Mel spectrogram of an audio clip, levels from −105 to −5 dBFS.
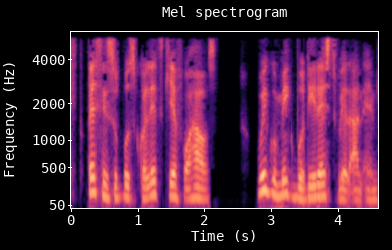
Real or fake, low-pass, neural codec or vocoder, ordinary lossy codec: fake; 5.4 kHz; codec, 16 kHz, about 1 kbps, DyCAST, with the encoder's durations; MP3, 32 kbps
